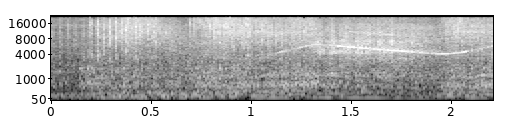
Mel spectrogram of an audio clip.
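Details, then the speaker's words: Freshly built rear-wheel-drive converted Mitsubishi Lancer on E85, just started, no radiator fitted: crisp free revs climbing and settling smoothly, quick throttle response, no knocks or rattles; responsive, healthy engine. "That's responsive, huh? All right, it runs so good. This motor sounds so healthy, which I'm so thankful for."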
